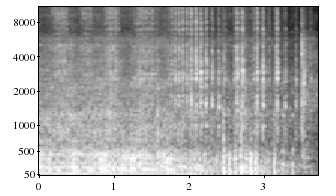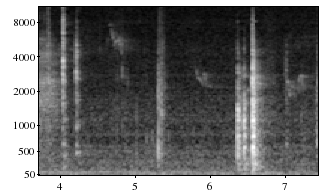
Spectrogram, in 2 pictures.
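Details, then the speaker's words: China quad ATV after a CDI replacement, choke on: the small engine runs rough and uneven for a few seconds, then sputters out; owner suspects it is running a tad lean and needs a carb rebuild. "I don't know if you guys could hear it but it's uh it's kind of running a a tad lean I had the choke on for it to run like that so I got to get into that carburetor spend a few minutes rebuilding it"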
